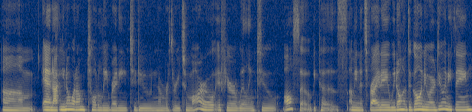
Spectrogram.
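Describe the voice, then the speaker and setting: An unremarkable speaking voice with an American accent talks at a moderate pace with ordinary pitch variation. The recording is very clean, with a silent background. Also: woman, fairly low pitch for a woman. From South Texas (Kingsville, near Corpus Christi). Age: 30s. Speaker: podcast co-host. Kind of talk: casual chat.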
